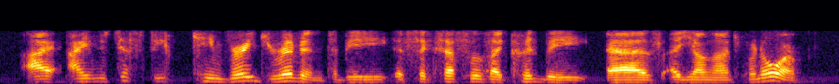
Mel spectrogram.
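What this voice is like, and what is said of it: Slight Boston accent. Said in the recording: “I'm from Boston, so you'll hear a little accent come out of me while I'm talking.”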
